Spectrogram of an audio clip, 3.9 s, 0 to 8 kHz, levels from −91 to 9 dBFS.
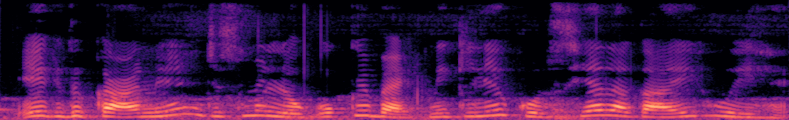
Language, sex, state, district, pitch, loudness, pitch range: Hindi, female, Maharashtra, Chandrapur, 275 Hz, -17 LUFS, 240-315 Hz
